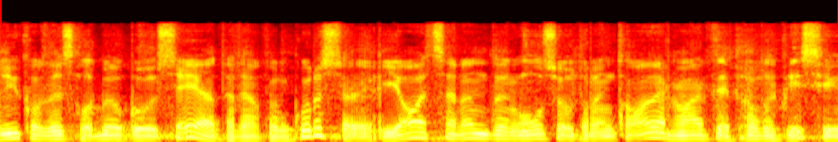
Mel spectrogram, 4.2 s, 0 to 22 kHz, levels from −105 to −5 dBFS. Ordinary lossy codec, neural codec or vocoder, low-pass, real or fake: MP3, 96 kbps; codec, 24 kHz, 1 kbps, SNAC; 10.8 kHz; fake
